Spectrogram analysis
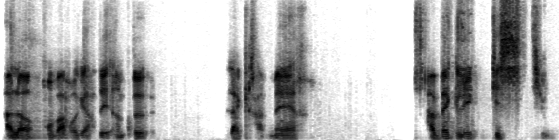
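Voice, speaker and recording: A man with as his teaches a French class, going slowly and repeating himself, dropping "hein" between phrases. His voice is bright and husky, and the sound is dry and close. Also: deep voice, flat delivery, no echo, low-quality recording. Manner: slow, repetitive teacher talk with frequent "hein"; switches between French and Vietnamese to explain.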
